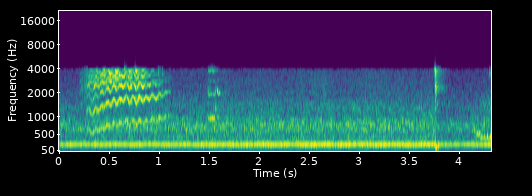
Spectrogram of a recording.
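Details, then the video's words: Cat reacting to nail clipping with one short, warbling, quavering cry near the start, then quiet with a click and a steady low hum. "Cat cringes at the sound of nails being clipped"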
